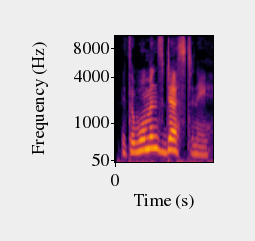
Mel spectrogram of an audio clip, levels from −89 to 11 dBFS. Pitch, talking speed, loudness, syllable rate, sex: 215 Hz, 185 wpm, -15 LUFS, 6.1 syllables/s, female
